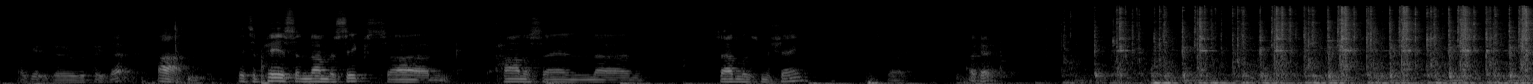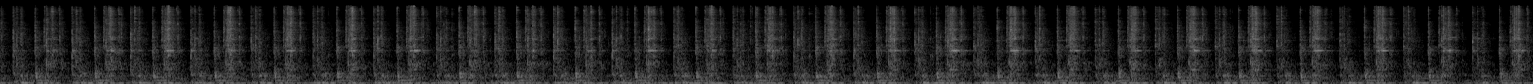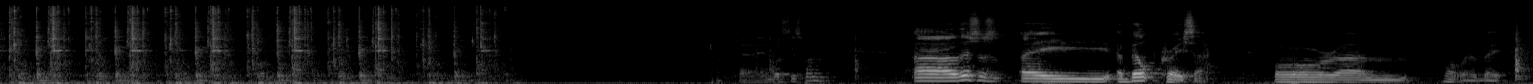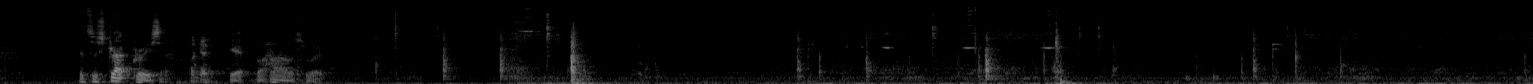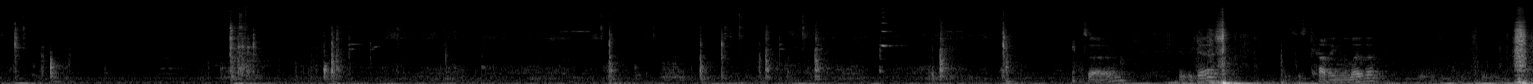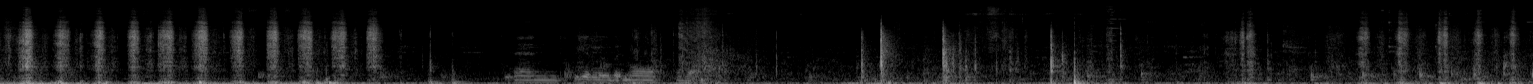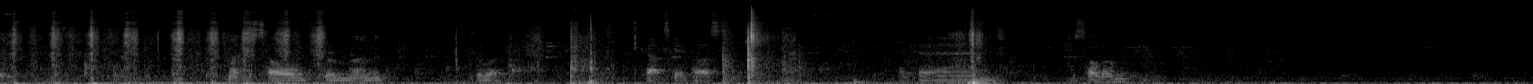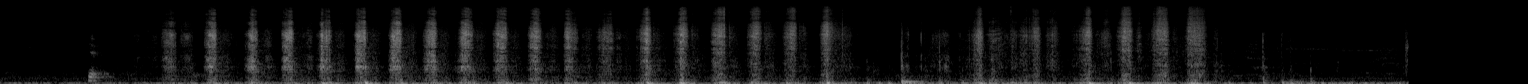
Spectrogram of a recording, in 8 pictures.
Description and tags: Saddler Working Leather
Spot effects recorded in a recreation of a saddle maker's workshop circa 1850. Includes stitching, creasing and cutting leather with the saddler describing the equipment and process in advance. Original recording, no post processing.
